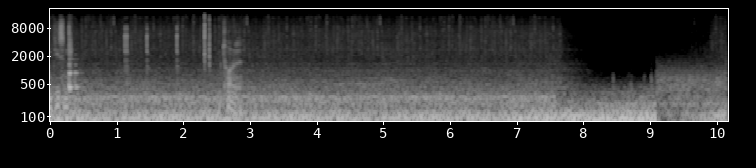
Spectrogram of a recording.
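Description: A heavy low rumble rolls steadily and swells before cutting off.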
